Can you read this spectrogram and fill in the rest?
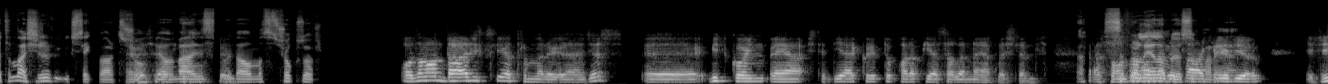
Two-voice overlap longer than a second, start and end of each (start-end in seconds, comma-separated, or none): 1.2-2.4, 11.0-12.5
